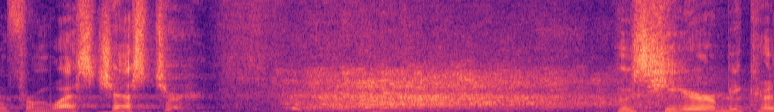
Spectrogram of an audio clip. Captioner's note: laughter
